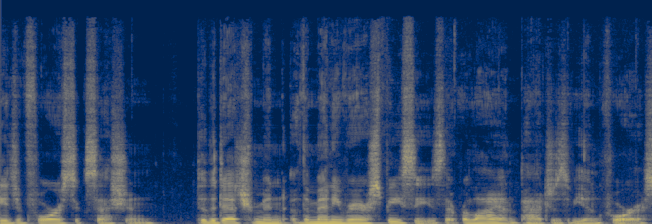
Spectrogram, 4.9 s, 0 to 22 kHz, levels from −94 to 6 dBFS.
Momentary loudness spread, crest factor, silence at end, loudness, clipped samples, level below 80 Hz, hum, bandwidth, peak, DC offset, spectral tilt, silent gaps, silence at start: 9 LU; 16 dB; 0 s; -22 LUFS; under 0.1%; -64 dBFS; none; 18.5 kHz; -6 dBFS; under 0.1%; -5.5 dB/octave; none; 0 s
